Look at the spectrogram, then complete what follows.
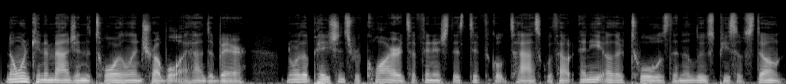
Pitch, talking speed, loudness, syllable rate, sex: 95 Hz, 235 wpm, -20 LUFS, 6.7 syllables/s, male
